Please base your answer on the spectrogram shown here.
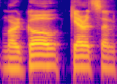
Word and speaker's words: Margot Gerritsen: and today we've got a very special guest marco garretson calling in from california how are you going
